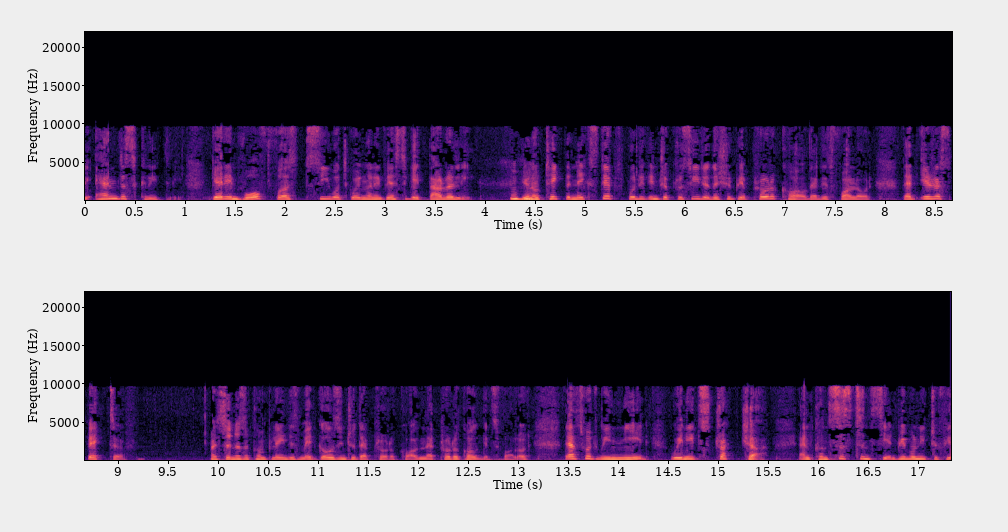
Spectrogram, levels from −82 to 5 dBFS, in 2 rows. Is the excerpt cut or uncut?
uncut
